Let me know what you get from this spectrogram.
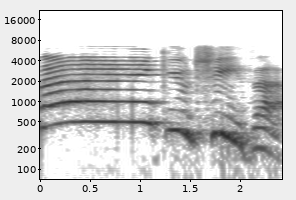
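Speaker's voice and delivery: even bigger, very high, loud, drawn-out shout. Leading the group's second, louder try at the count: shouting thank you even louder. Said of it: "I know you can get louder than that".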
